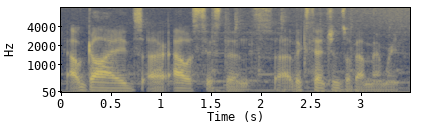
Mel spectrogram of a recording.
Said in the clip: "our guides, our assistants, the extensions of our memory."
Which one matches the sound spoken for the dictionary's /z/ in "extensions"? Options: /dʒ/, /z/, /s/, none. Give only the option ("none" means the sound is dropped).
/z/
